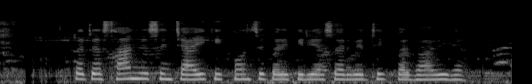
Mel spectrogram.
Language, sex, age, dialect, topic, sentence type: Hindi, female, 18-24, Marwari Dhudhari, agriculture, question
